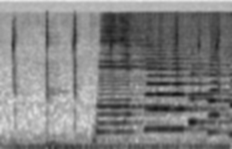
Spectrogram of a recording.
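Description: A car horn plays a short musical tune.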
